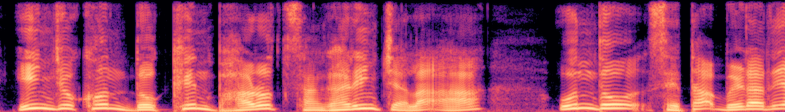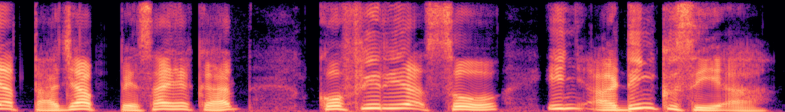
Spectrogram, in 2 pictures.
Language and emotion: Santali, happy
